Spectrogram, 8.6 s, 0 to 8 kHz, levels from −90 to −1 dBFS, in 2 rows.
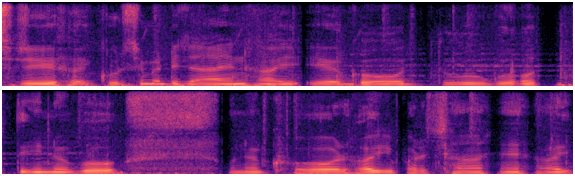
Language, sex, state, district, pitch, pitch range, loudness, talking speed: Hindi, male, Bihar, Vaishali, 120 Hz, 115-125 Hz, -30 LUFS, 75 wpm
